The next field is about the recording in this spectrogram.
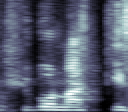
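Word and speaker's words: Fibonacci: চলতে থাকে এটাকে বলে ফিবোনাকি সিরিজ এভাবে করে যে চলতেছে যে সিরিজটা এটাকে বলে ফিবোনাকি সিরিজ ফিবোনাকিও বলে ফিবোনাও বলে হ্যাঁ দুইটাই উচ্চারণ আছে সমস্যা নাই ফিবোনা মানে ছোটবেলায় আমরা পড়তাম ফিবোনাক্কি সিরিজ মানে আসলে আমরা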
